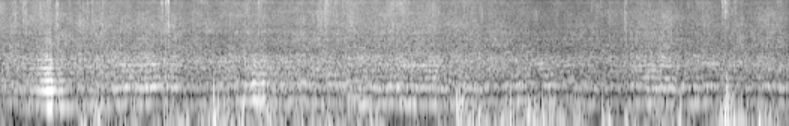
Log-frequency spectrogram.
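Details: Honey bees at a hive entrance, flying in with pollen and nectar: a dense, continuous buzzing drone with a steady low hum and layered harmonic tones, punctuated by brief louder passes of individual bees.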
